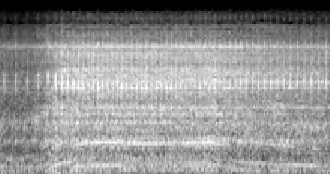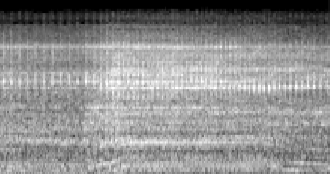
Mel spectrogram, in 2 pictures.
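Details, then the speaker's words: Running petrol car engine: light quick tapping about four ticks a second, described as typical valve ticking from worn or malfunctioning valve-train parts; cause suspected, not confirmed. "این صدا معمولاً به صدای سوپاپ هم مشهوره. خب همون طور که می‌دونید سوپاپها وظیفه باز و بس ورود خروج حالا هوا و دود رو بر عهده دارند."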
